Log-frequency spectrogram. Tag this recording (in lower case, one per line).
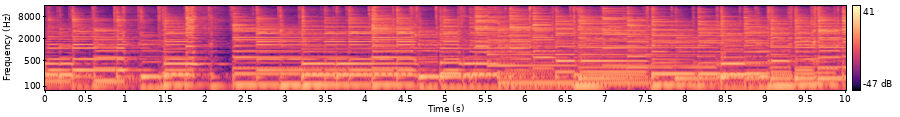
music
